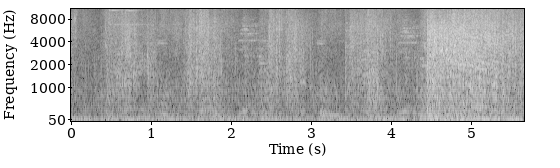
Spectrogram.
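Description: A Radiant bottom tower collapsing in a Dota 2 match, a loud, dense rumbling crash with booming impacts and debris, sustained throughout and swelling louder near the end.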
